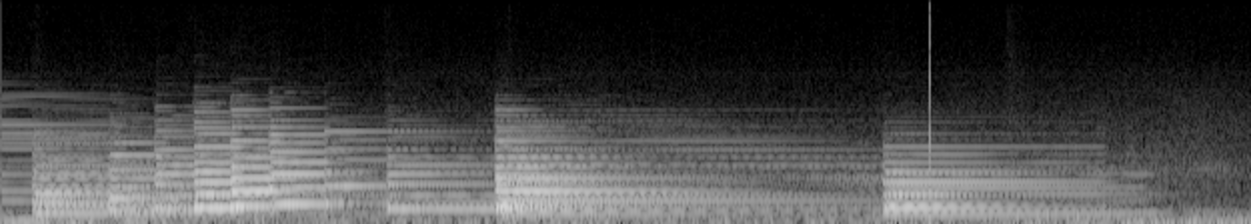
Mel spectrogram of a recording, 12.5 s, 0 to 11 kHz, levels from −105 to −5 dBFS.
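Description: At 9.29 s the music is hit by a file header played as audio: a join where a WAV header was not stripped, so its bytes played as samples. It sounds like a sharp snap, a near-vertical spike on the waveform and a thin full-band stripe on the spectrogram.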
